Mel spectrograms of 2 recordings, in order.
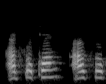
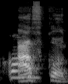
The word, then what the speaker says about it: AFCON: Afro what? Afrocon? AFCON. God, I know this woman ain't African. Can't even pronounce it. AFCON. Very easy.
